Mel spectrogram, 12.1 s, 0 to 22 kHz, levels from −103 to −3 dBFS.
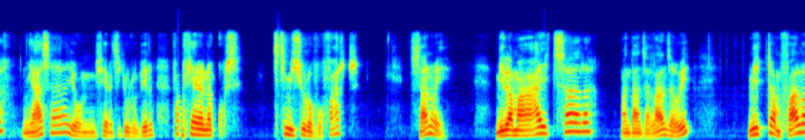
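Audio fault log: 2.66–2.74 s and 4.16–4.22 s, burst of packet loss: about 70 ms then 50 ms never arrived, so the last sound was stretched and faded before audio resumed, the second time at "misy ora".
7.43–7.45 s and 8.14–8.18 s, short concealed packet loss: 10 ms then 30 ms went missing, and continuing the preceding sound to fill each hole left a brief smear or wobble.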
